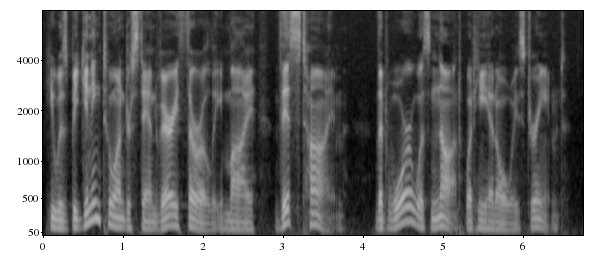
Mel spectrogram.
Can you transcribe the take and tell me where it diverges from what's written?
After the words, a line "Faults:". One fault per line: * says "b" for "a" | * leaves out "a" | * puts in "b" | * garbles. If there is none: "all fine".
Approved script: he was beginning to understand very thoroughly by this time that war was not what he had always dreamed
he was beginning to understand very thoroughly my this time that war was not what he had always dreamed
Faults:
* says "my" for "by"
